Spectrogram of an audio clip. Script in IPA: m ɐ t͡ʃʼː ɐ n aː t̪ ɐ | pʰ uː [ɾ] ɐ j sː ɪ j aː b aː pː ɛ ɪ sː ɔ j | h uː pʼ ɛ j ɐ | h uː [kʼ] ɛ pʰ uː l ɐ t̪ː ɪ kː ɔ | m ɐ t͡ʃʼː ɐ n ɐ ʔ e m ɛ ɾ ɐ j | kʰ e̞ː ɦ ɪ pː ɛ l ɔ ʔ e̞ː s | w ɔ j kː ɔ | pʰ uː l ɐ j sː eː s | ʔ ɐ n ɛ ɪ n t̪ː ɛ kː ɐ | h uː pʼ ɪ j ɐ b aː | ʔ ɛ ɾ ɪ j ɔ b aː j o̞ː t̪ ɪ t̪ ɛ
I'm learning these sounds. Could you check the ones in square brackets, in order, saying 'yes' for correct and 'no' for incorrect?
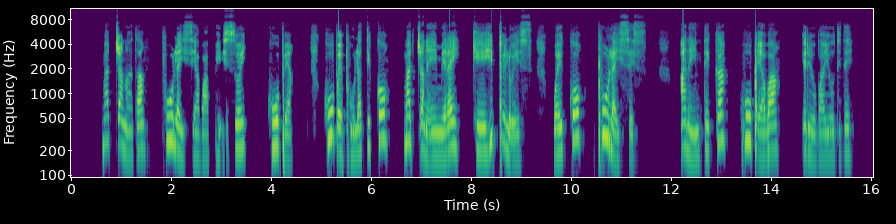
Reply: no, no

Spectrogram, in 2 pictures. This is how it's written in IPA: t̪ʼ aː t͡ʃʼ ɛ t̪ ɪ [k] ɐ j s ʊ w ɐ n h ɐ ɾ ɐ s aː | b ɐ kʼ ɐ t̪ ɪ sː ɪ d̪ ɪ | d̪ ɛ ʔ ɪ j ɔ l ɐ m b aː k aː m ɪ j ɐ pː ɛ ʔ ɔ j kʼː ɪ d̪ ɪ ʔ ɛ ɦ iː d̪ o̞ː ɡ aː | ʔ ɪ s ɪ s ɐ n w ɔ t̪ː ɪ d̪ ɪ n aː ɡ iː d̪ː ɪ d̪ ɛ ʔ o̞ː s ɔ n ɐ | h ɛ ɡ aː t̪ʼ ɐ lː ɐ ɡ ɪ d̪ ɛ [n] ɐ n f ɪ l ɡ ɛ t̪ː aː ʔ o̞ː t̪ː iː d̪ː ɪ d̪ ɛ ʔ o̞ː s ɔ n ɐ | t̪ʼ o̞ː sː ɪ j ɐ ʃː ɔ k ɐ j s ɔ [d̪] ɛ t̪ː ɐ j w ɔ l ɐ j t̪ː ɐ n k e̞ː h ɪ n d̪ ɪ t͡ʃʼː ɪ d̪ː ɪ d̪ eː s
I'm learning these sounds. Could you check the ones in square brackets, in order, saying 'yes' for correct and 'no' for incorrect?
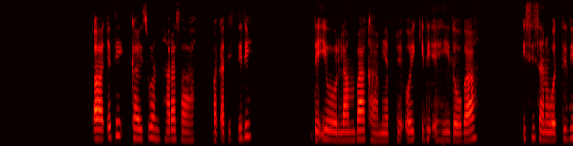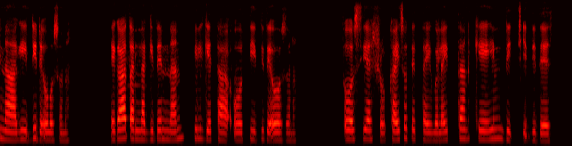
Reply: yes, no, no

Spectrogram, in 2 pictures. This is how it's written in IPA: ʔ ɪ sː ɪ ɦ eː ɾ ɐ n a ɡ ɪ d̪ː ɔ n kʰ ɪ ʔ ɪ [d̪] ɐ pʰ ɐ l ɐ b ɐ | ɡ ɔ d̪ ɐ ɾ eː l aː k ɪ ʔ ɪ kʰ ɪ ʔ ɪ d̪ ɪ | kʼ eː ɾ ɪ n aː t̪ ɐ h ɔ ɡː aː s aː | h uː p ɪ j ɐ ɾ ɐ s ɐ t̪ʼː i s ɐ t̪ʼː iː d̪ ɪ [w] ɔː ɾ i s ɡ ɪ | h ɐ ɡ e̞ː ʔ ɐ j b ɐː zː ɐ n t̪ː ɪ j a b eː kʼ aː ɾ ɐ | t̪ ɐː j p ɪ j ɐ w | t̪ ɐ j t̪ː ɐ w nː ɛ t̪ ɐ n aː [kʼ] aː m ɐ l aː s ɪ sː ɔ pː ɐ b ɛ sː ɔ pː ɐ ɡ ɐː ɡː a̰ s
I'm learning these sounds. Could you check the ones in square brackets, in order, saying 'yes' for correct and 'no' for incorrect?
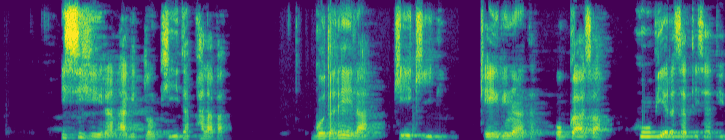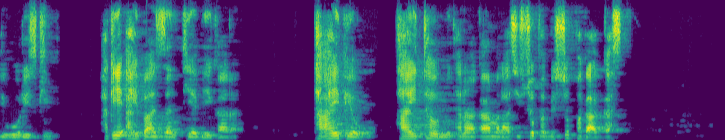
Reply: yes, yes, yes

